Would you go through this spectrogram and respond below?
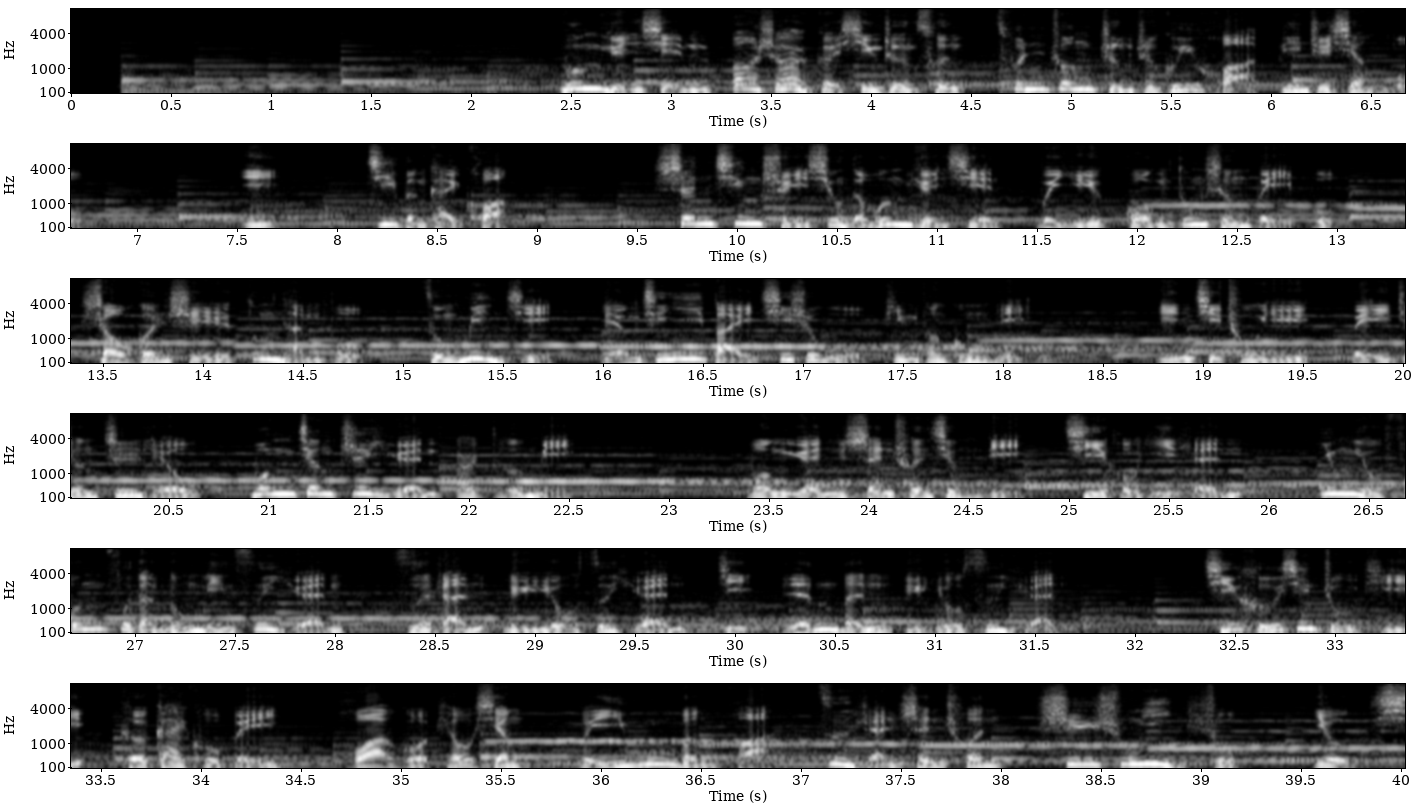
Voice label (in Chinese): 男 宣传; 翁源县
